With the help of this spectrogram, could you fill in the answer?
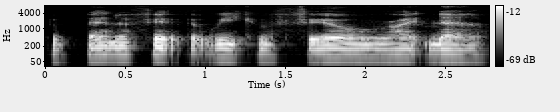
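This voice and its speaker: A man guiding a relaxation meditation in an unhurried manner, leaving long pauses between phrases. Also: low-pitched, fairly even intonation, lo-fi sound. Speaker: meditation guide.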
